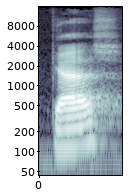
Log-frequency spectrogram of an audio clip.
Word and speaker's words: Gaius: G-A-I-U-S. I'm going to say Gaius. Guys, however you want to pronounce it.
